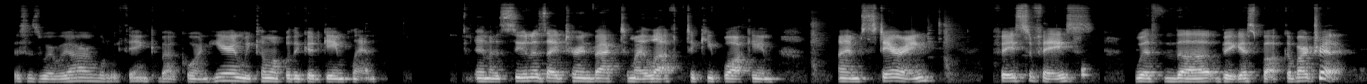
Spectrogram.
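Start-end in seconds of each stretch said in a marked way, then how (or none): 0.2-2.4 super quiet, hushed half-whisper. Retelling comparing maps with another hunter while stalking, imitating a half-whisper. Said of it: "that we're super quiet, whispering".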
